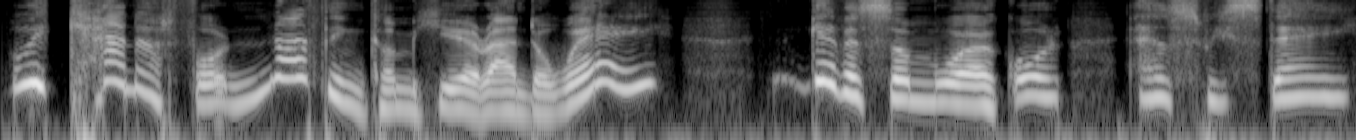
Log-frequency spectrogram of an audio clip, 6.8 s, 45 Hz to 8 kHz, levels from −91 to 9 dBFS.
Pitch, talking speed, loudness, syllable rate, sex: 225 Hz, 140 wpm, -16 LUFS, 3.7 syllables/s, male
